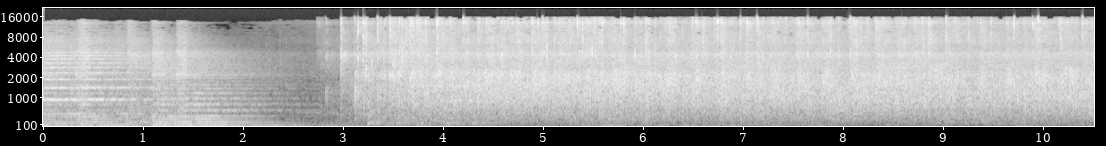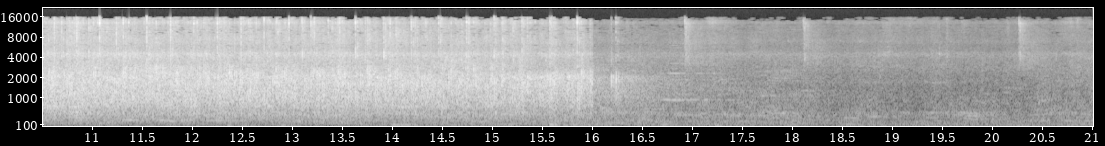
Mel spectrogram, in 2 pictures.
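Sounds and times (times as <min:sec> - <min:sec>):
audience applauding: 0:02.7 - 0:16.6.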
